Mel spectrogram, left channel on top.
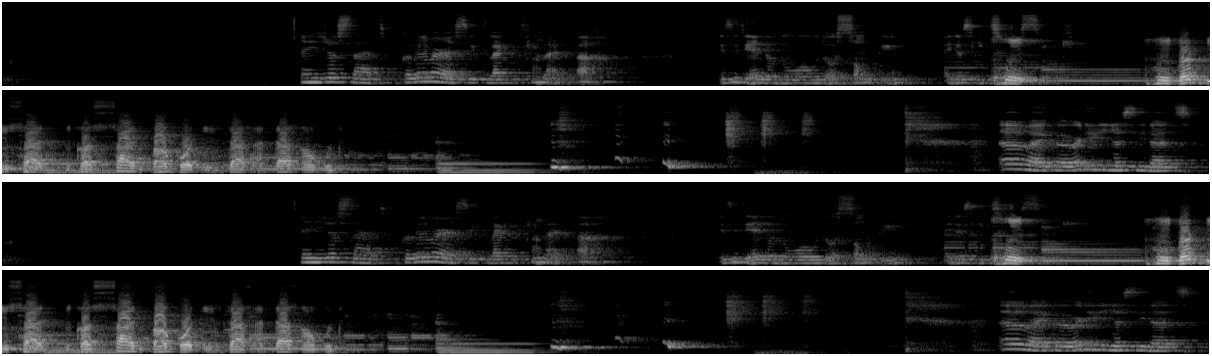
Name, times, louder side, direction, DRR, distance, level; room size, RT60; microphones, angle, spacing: voice 1, 3.0-6.1 7.2-9.0 9.4-10.0 10.6-10.7 17.6-18.3 18.7-18.9 19.3-20.2 21.1-24.0, left 1 dB, 60° left, 4 dB, 1.1 m, -39 dB
sound 1, 9.4-13.3 13.6-17.4, right 3 dB, 80° right, 0.6 m, -42 dB
voice 2, 9.9-10.3 11.4-15.4, right 2 dB, 15° right, 10 dB, 0.3 m, -27 dB
8.4 x 7.1 x 3.8 m, 1.2 s
head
